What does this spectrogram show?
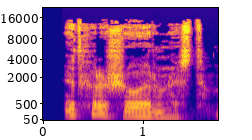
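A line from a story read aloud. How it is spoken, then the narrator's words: Gloomy remark. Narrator (Russian): мрачно замечает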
